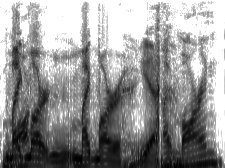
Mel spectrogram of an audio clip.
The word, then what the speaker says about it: Martin: apparently somebody said that I wasn't pronouncing the T and Martin I guess under say Mike Morin like Mike Martin Mike Marra yeah I'm aren like Martin yeah Mike Martin Mike Mike Martin jr.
